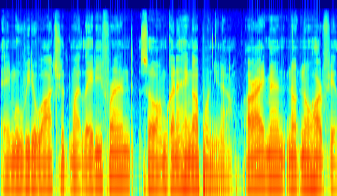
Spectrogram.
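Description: A man with a plain, everyday voice talks at a fairly low pitch with fairly even intonation, and the sound is dry with no echo. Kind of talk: annoyed phone conversation.

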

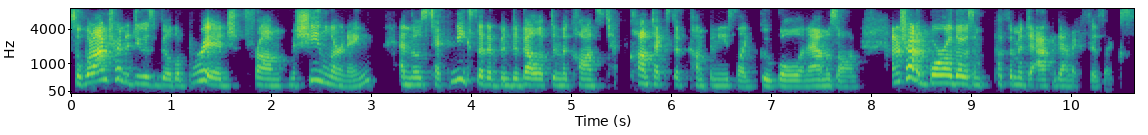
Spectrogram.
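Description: Against a quiet background, a woman with a Canadian accent talks very fast, her voice somewhat breathy and her intonation lively. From Canadian prairies, Alberta. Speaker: physicist. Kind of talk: conference talk. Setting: video call. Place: home room. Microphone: webcam.

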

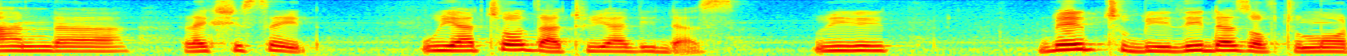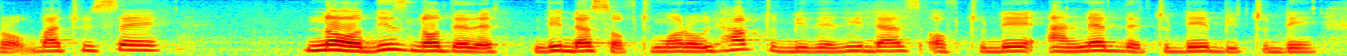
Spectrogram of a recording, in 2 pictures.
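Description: A woman's medium-pitched voice in a Kenyan accent, at a moderate pace with fairly even intonation. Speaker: political candidate. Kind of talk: studio interview. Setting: studio. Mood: animated, smiling, confident. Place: studio.

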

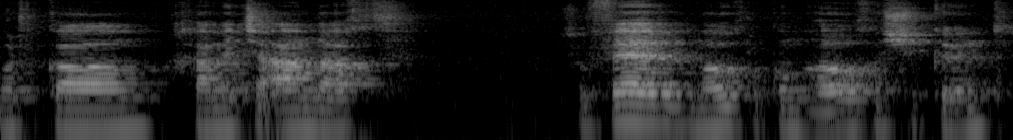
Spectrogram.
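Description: A man talks at a very slow pace in a calm, soothing tone, his intonation monotone and flat while his loudness swings widely, with audible room echo around him. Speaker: yoga teacher. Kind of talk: guided meditation. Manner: slow, calm, soothing; soft-spoken, measured. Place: empty room. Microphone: camera far.

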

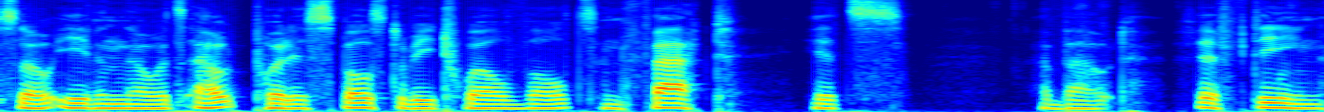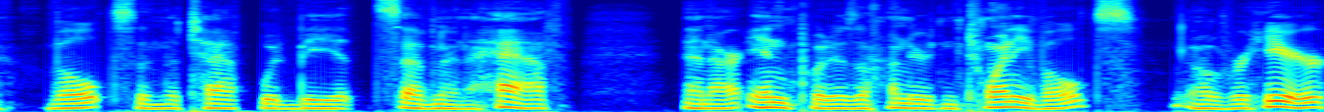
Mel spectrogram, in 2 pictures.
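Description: Fairly low male voice, dark and mellow in tone, at a fairly slow pace with fairly even intonation

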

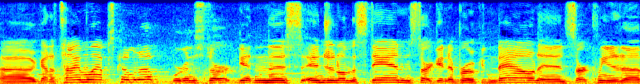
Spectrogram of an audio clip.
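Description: A man's high-pitched voice at a moderate pace with ordinary pitch variation over faint music in the background. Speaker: home mechanic vlogger. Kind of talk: casual vlog chat. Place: garage. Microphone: phone near.

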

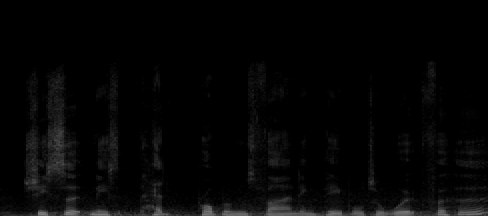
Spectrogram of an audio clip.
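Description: In an Australian accent, a woman speaks with a very deep, low pitch, a dark, mellow tone, vocal fry and fairly even intonation. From Perth, Western Australia. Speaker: retired teacher and corporate librarian. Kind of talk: oral history interview.

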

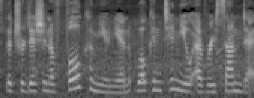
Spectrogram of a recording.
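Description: Noticeable background noise sits behind a woman speaking at a high pitch. She talks at a fairly quick pace with ordinary pitch variation. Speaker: news reporter. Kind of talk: news reading, scripted TV-style report voiceover, polished and even. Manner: formal, measured, steady broadcast delivery.

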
